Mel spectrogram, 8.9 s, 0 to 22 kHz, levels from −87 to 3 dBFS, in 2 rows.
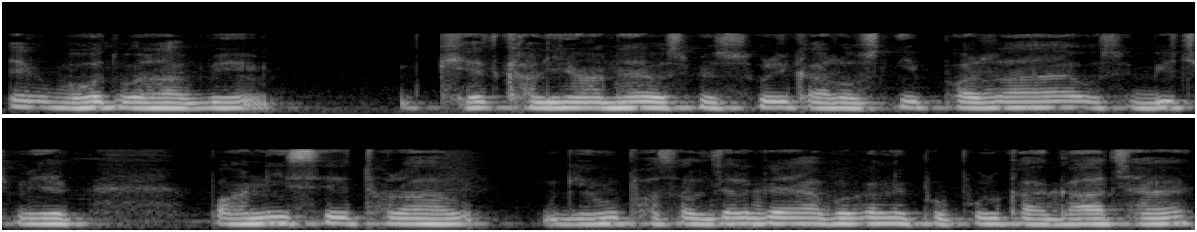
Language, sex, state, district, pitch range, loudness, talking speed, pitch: Maithili, male, Bihar, Madhepura, 155-165 Hz, -28 LUFS, 200 wpm, 160 Hz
